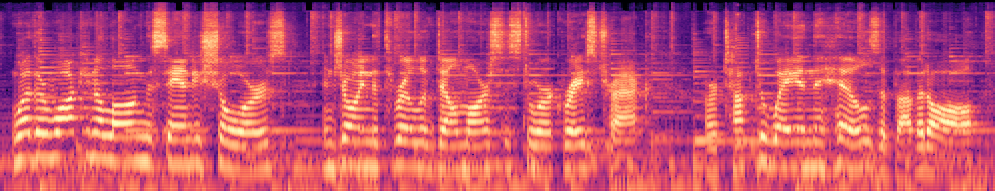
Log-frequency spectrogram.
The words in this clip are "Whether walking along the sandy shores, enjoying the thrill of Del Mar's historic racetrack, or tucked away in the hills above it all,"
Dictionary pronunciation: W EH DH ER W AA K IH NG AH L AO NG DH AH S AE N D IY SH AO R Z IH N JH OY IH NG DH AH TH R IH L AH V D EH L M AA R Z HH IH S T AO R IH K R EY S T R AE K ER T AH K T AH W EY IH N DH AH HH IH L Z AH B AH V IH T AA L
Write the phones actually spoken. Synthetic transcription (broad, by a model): W EH DH ER W AA K IH NG AH L AO NG DH AH S AE N D IY SH AO R Z IH N JH OY IH NG DH AH TH R IH L AH V D EH L M AA R Z HH IH S T AO R IH K R EY S T R AE K ER T AH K T AH W EY IH N DH AH HH IH L Z AH B AH V IH T AA L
